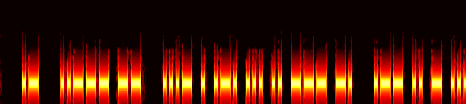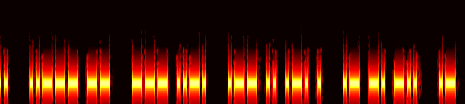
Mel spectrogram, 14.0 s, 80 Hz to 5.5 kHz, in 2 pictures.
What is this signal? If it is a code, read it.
Morse code, heard as a keyed tone, about 25 wpm, 600 Hz. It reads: A 2M VERSION WITH 2M OF WIRE AND A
